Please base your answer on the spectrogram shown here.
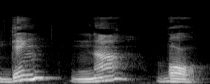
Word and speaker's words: Denabo: Denabo, là, ça veut dire Den-na-bo.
